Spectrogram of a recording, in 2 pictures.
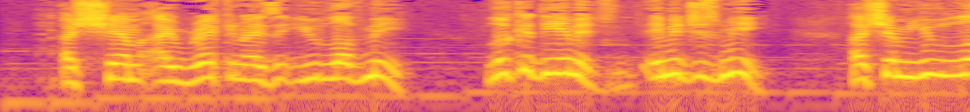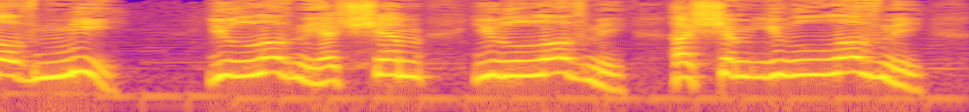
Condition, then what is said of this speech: No condition.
